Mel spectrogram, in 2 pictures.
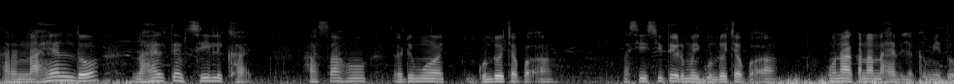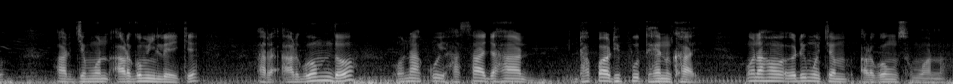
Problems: none marked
